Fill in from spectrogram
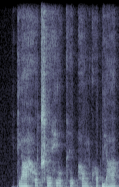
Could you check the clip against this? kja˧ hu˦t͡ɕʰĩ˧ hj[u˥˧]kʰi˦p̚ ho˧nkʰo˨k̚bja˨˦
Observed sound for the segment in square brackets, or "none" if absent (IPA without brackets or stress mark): u˥˧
